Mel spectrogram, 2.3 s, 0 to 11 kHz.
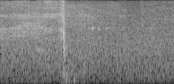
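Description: Steel hook-knife blade swept along 1200-grit sticky-backed abrasive paper on a wooden block: a soft scraping stroke, then a sharp tap a little under a second in. The stroke hones the bevel to remove the coarser 800-grit scratches.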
